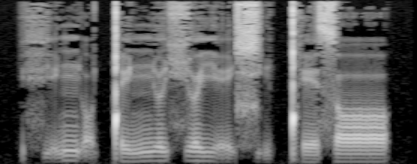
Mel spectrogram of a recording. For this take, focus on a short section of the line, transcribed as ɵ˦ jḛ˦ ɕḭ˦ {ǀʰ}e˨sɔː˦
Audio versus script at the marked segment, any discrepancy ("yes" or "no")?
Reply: yes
